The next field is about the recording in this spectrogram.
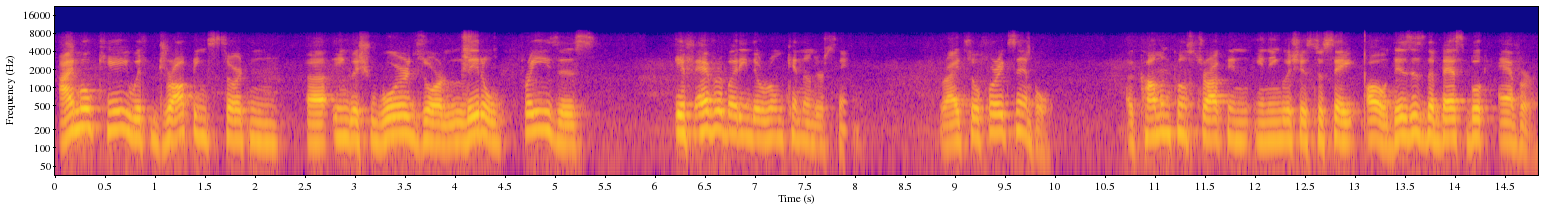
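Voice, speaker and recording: A man's voice: moderate pace, warm tone. A man from Brazil with a Brazilian Portuguese accent, whose first language is Portuguese, explaining points animatedly in a casual discussion and often asking rhetorical questions. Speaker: host. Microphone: video call. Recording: muffled low-fidelity video call audio.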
